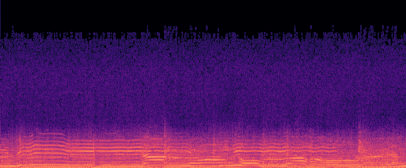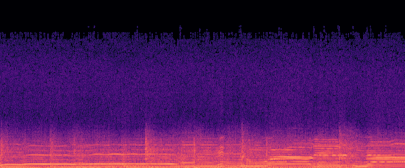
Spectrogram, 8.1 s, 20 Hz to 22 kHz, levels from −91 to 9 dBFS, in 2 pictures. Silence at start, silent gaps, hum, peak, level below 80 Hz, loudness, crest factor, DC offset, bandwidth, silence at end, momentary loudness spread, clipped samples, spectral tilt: 0 s; none; none; -6 dBFS; -44 dBFS; -18 LUFS; 12 dB; under 0.1%; 17 kHz; 0 s; 2 LU; under 0.1%; -7 dB/octave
